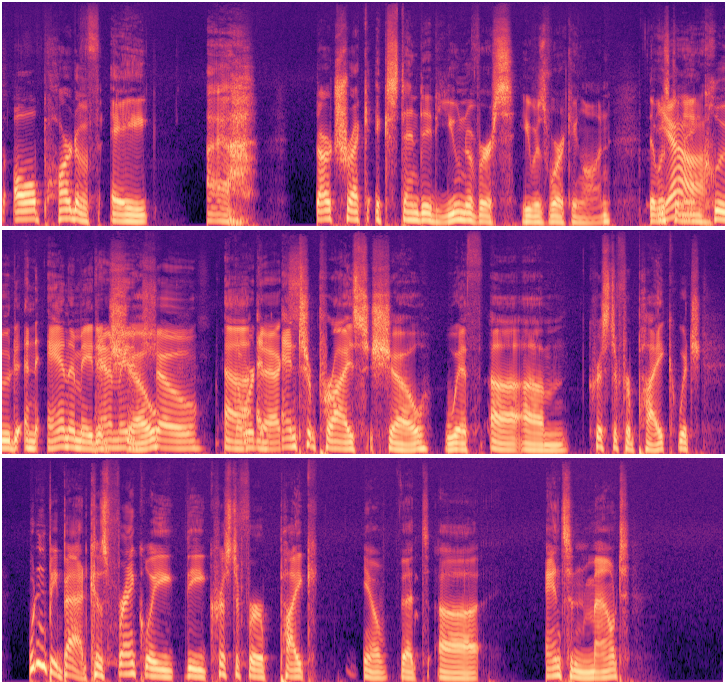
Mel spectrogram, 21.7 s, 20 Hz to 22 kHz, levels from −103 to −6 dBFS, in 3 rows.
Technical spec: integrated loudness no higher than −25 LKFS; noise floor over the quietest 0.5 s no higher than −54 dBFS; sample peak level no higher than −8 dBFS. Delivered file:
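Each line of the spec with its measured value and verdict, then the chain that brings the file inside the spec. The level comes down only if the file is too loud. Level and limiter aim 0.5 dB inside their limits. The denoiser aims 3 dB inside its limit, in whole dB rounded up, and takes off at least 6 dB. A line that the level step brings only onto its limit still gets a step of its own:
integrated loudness −15.5 LKFS: out of spec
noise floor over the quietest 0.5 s −57 dBFS: in spec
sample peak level −4.5 dBFS: out of spec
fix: level −10 dB

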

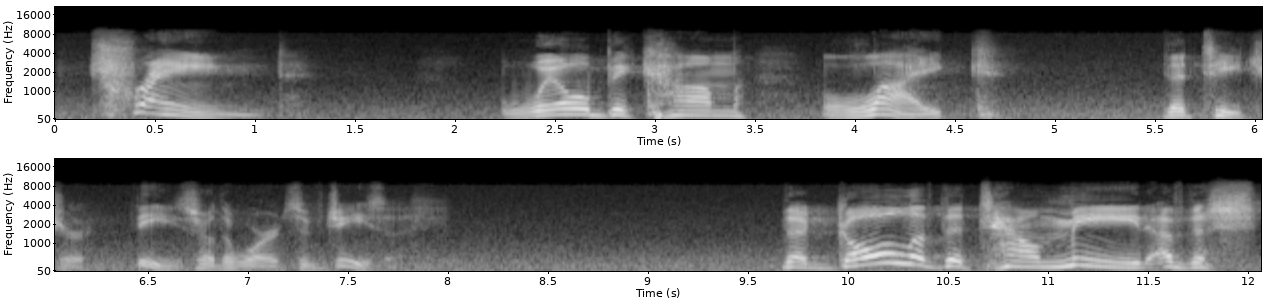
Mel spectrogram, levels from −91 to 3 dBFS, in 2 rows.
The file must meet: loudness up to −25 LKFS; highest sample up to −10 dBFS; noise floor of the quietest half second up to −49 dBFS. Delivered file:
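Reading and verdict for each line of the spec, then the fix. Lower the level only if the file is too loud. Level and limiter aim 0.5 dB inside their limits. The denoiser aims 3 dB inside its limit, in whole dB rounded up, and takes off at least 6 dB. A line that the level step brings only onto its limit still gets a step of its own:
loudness −17.0 LKFS: out of spec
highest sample −2.5 dBFS: out of spec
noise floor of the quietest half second −45 dBFS: out of spec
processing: level −8.5 dB

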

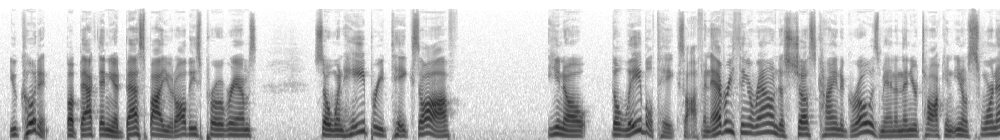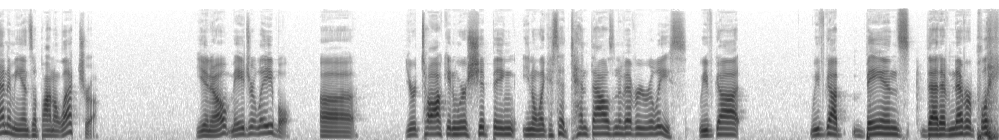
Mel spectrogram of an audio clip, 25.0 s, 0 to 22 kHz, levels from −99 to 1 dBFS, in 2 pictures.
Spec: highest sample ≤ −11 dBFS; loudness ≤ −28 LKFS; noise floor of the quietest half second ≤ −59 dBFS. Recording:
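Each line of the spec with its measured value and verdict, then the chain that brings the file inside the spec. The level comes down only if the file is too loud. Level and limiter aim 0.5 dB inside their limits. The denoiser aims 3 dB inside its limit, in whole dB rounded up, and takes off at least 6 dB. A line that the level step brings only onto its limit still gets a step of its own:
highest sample −5.0 dBFS: out of spec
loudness −23.5 LKFS: out of spec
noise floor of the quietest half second −69 dBFS: in spec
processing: level −5 dB
brickwall limiter −11.5 dBFS

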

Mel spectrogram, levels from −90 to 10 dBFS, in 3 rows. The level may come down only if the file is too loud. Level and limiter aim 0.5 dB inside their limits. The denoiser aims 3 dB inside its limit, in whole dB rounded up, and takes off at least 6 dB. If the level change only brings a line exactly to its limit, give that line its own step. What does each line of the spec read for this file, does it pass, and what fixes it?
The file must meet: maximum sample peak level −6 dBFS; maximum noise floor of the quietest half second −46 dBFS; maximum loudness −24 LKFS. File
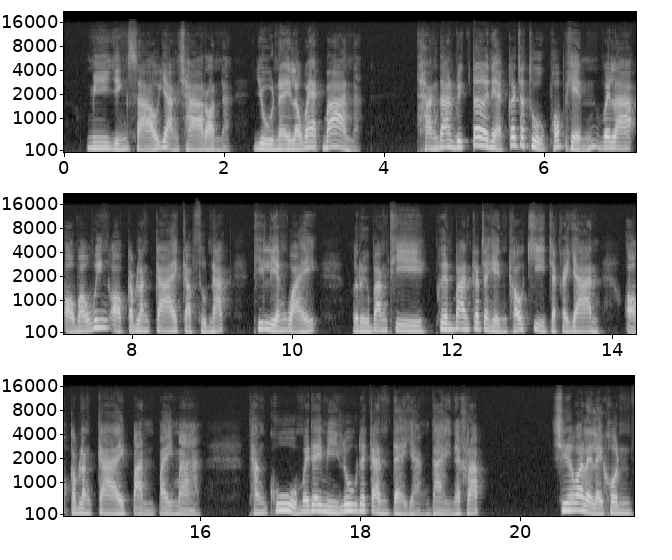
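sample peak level −2.0 dBFS: out of spec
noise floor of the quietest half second −55 dBFS: in spec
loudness −14.5 LKFS: out of spec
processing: level −10 dB

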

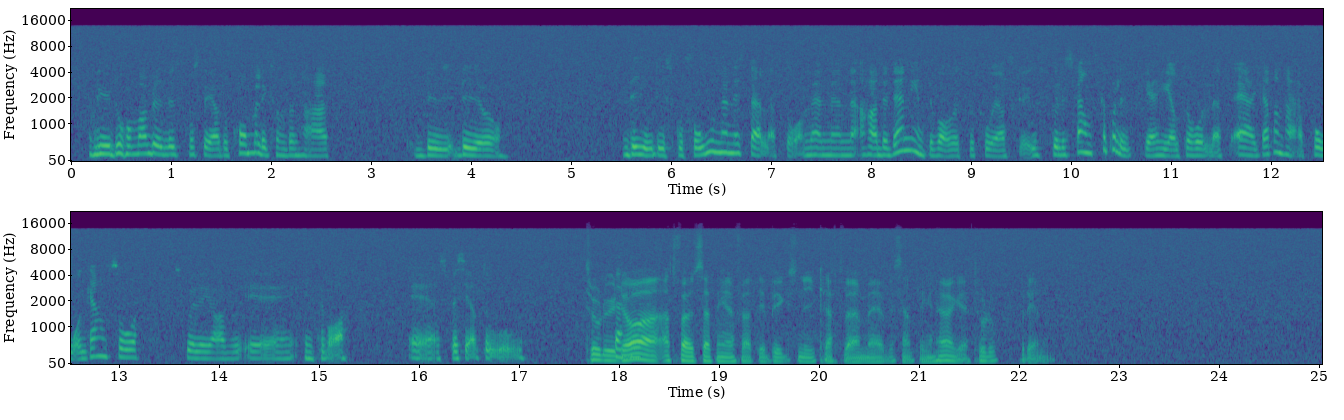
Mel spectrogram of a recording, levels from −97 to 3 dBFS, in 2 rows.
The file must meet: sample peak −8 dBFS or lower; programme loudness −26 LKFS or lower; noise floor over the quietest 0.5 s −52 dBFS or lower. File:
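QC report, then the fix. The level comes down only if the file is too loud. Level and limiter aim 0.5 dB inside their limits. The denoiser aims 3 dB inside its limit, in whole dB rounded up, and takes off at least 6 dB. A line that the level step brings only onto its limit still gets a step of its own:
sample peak −13.0 dBFS: in spec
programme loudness −34.5 LKFS: in spec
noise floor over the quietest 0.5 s −47 dBFS: out of spec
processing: broadband denoise 8 dB, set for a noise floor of −47 dBFS

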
